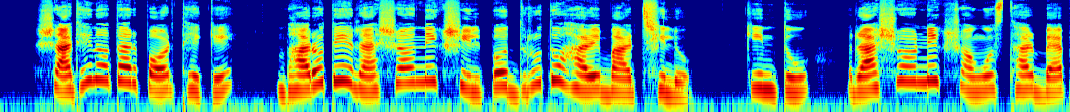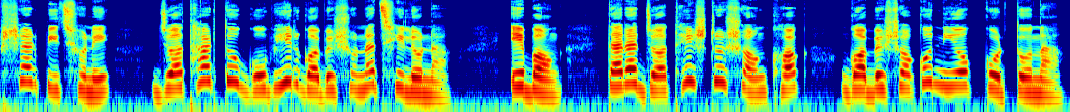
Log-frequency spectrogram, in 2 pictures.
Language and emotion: Bengali, neutral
